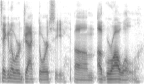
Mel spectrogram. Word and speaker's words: Agrawal: over jack dorsey um agrowl i believe is that's the way you pronounce their name uh it's unclear whether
